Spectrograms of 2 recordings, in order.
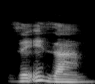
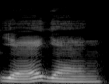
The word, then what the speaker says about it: dễ dàng: Another difference is that the letter D and the digraph GI are pronounced Z in the north, but Y in the south. For example, this word meaning easy in Northern Vietnamese dễ dàng, and in Southern Vietnamese.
